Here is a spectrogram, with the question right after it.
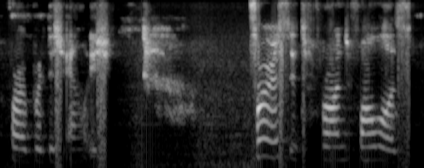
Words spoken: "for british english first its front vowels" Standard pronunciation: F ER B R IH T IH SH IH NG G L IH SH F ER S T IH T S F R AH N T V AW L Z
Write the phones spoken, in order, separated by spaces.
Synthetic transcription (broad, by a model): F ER B R IH T IH SH IH NG G L IH SH F ER S T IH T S F R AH N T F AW L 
